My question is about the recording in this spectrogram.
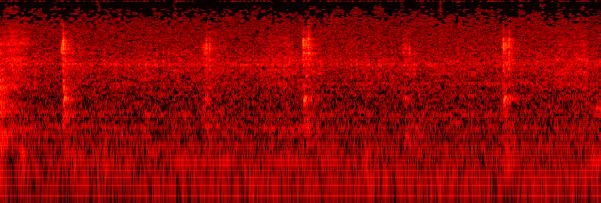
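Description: Near silence: room tone with a few faint, short ticks about a second apart.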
